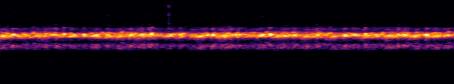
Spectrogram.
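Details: A continuous chorus of tree frogs, many trilling voices blending into one even, high-pitched buzz that never breaks, with only a faint low knock heard once partway through.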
